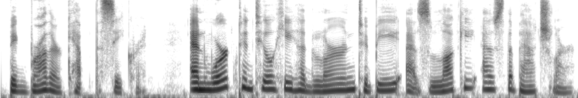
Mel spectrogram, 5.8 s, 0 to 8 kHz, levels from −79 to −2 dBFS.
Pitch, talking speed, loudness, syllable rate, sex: 145 Hz, 185 wpm, -23 LUFS, 5.1 syllables/s, female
